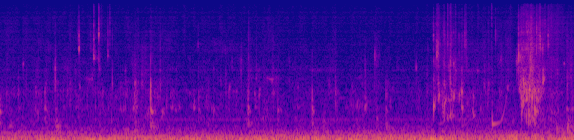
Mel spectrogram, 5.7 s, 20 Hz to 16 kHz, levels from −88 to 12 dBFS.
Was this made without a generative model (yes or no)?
no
